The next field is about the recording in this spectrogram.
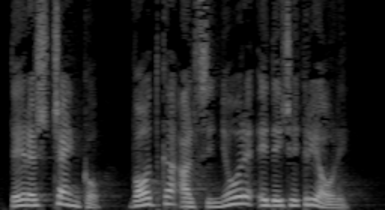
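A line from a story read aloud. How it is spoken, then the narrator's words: Self-satisfied shout. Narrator (Italian): gridò, evidentemente compiaciuto ad ascoltare la propria voce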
